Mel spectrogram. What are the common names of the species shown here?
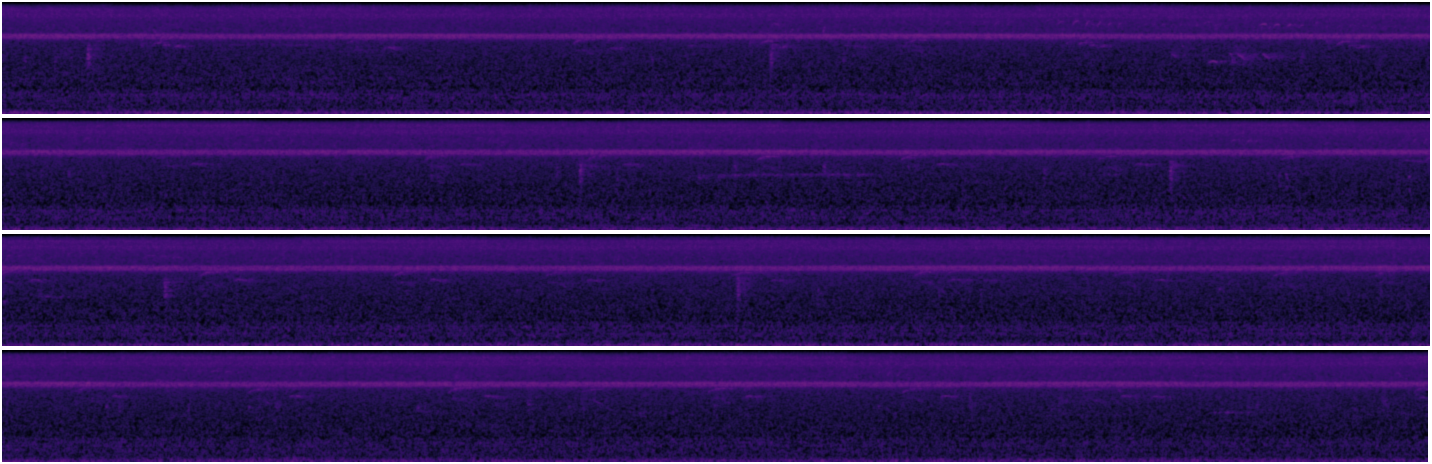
Common Grackle, Baltimore Oriole, Black-capped Chickadee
